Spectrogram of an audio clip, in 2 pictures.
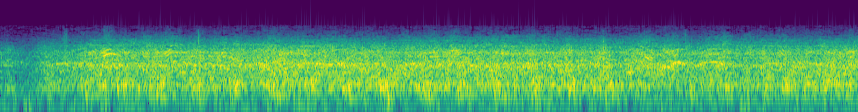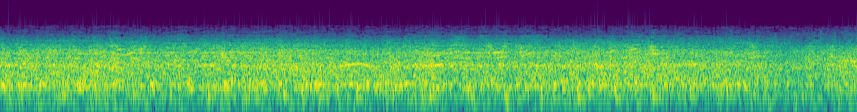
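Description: The Notre Dame marching band parades at halftime of a football game against Army, marching beneath the Irish goalpost and playing a steady tune, muffled and blended into a dense roar from the huge crowd, continuous and loud throughout with no talking over it.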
